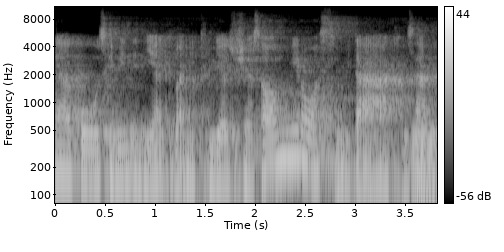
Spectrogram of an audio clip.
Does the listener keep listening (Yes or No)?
No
